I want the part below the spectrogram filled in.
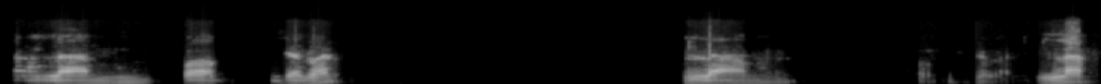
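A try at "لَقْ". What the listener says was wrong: হ্যাঁ, আপনি প্রথমে লামটাকে নিয়ে, হ্যাঁ আপনি লামটাকে নিয়ে কফের সাথে মিলাচ্ছেন, সুতরাং লামটাকে উচ্চারণ করার সময় আপনাকে লামটাকে আগে বলতে হবে। তাহলে লাম কফ জাবার।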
